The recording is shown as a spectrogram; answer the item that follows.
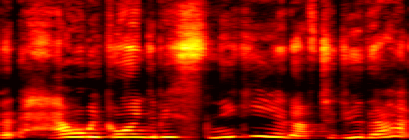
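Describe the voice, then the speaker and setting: A woman puts on a squeaky character voice at an extremely high pitch. She talks at a fairly quick pace. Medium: read story.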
